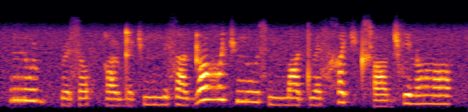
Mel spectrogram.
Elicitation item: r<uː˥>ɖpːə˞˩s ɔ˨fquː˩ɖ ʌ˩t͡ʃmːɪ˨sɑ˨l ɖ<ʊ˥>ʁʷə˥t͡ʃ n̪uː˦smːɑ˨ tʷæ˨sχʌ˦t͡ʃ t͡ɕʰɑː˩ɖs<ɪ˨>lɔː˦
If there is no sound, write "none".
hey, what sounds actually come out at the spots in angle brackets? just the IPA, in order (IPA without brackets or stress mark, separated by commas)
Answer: uː˥, ɔ˥, ɪ˦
